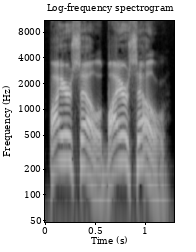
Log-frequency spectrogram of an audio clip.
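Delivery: loud, high, insistent repetition; impatient. A narrator's reading. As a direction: demand an answer impatiently. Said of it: "repeated the gateman impatiently".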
